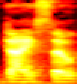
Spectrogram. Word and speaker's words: Daiso: look at me pronouncing daiso correctly you know how i figured it out i want to say dyson vacuum cleaners and so instead of saying dyson i say daiso and drop the n that's thanks to bella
